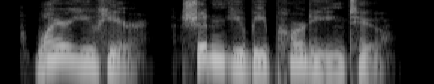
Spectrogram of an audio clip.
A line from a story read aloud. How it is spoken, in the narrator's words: I asked her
